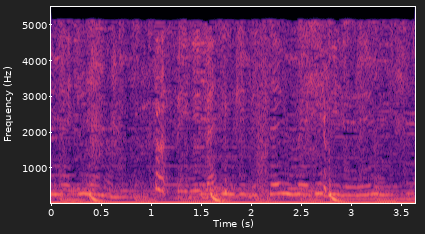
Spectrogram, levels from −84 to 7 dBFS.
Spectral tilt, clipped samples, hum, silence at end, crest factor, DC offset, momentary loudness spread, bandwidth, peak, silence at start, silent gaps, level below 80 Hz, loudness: -6 dB/octave; under 0.1%; none; 0 s; 16 dB; 5%; 5 LU; 5.4 kHz; -8 dBFS; 0 s; none; -36 dBFS; -24 LUFS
